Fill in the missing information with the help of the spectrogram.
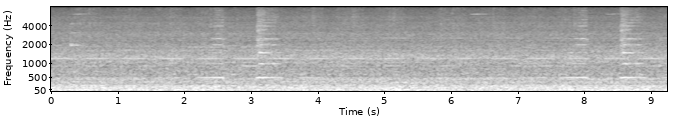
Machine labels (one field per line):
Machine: slide rail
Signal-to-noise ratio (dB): -6 dB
